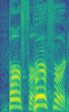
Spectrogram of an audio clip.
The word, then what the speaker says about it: Burford: uh i'll double check that i believe you're pronouncing it correctly i'm a little surprised burford yes perfect thank you uh chuadoga athletic con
